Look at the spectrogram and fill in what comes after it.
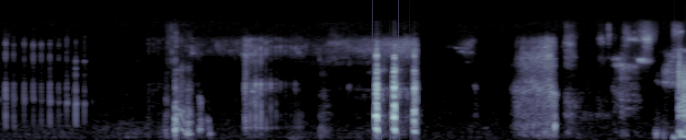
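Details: In spring in Maine, a leopard frog calls with a fast run of dry, loud tapping clicks like a woodpecker, then low, rough grunts and groaning rattles in uneven bursts.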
